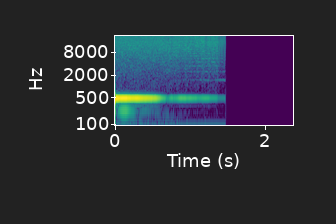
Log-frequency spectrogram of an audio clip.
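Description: Near silence: the faint tail of a held note of soft background music fades away within the first second or so, then cuts to total silence.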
